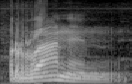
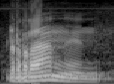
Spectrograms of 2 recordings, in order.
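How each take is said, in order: No difference in how they are said.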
